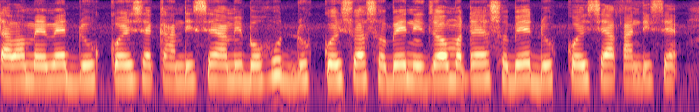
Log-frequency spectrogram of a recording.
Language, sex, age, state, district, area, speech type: Assamese, female, 18-30, Assam, Sivasagar, rural, spontaneous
